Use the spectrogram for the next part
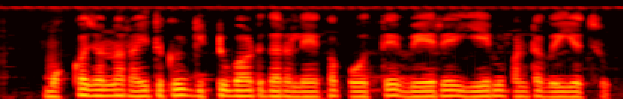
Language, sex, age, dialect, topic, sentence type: Telugu, male, 18-24, Southern, agriculture, question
